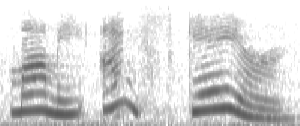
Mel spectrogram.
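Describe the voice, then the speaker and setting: A woman's voice: very high voice, sing-song, extremely slow, exaggerated voice. A woman playing an anxious, whining little girl in a 1950s American radio sitcom, pleading in an American accent. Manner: whiny, pleading. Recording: dull noisy old radio recording.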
